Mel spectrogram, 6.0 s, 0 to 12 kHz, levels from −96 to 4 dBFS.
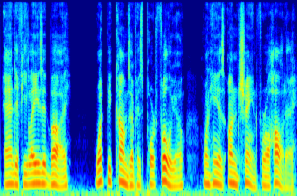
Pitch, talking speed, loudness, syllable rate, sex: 130 Hz, 180 wpm, -20 LUFS, 5.3 syllables/s, male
